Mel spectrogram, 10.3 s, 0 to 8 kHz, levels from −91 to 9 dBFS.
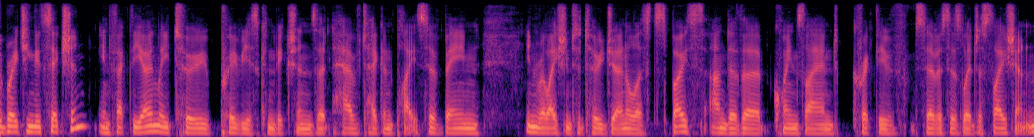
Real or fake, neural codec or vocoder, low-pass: fake; codec, 16 kHz, 4.8 kbps, FACodec; 7.2 kHz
